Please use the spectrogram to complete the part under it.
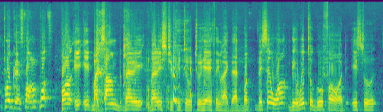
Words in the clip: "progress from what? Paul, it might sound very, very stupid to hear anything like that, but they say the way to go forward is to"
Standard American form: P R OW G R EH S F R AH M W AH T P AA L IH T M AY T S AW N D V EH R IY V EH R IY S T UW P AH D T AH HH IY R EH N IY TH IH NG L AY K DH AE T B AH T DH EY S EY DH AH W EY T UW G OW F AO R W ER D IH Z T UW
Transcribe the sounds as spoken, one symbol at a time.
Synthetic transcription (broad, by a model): P R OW G R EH S F R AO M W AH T P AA L IH T M AY T S AW N D V EH R IY V EH R IY S T UW P AH D T AH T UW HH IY IY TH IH NG L AY K DH AE T B AH T DH EY S EY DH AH W EY T UW G OW F AO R W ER D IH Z T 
